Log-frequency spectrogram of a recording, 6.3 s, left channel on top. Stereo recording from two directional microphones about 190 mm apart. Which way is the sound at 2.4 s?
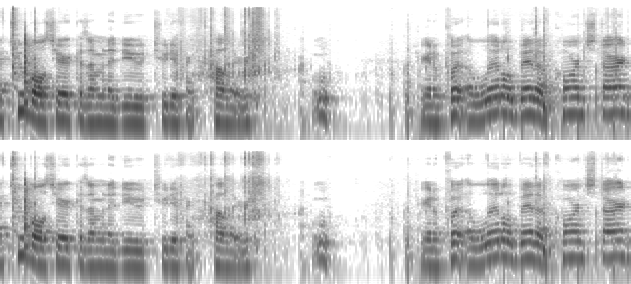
10° left (ahead or behind).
